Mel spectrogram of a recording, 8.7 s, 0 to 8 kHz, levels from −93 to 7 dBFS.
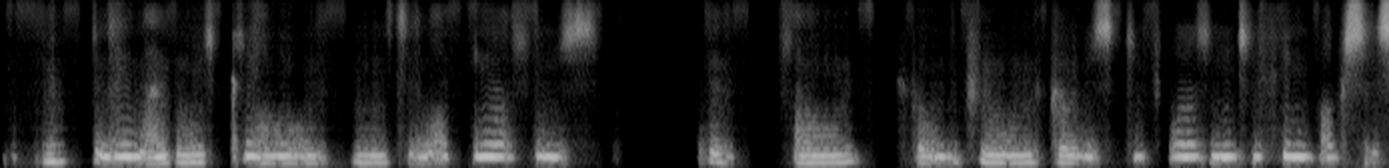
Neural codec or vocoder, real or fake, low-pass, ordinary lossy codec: codec, 16 kHz, 0.5 kbps, FreqCodec, smaller model; fake; none; none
